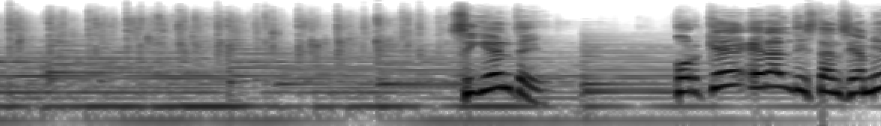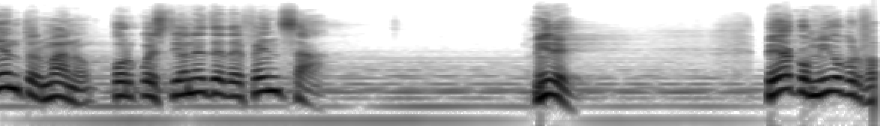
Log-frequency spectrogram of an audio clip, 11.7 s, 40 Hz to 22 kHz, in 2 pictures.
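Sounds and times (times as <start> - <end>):
congregation applauding: 0.0 - 5.4
sustained instrumental tones: 0.0 - 11.4
speech: 3.1 - 3.8, 4.6 - 8.2, 9.5 - 9.8, 11.0 - 11.7.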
